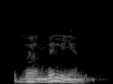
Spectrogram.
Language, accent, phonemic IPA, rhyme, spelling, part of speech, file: English, Southern England, /vəˈmɪl.jən/, -ɪljən, vermilion, noun / adjective / verb, LL-Q1860 (eng)-vermilion.wav
- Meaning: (noun) 1. A vivid red synthetic pigment made of mercury sulfide, cinnabar 2. A bright orange-red colour 3. A type of red dye worn in the parting of the hair by married Hindu women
